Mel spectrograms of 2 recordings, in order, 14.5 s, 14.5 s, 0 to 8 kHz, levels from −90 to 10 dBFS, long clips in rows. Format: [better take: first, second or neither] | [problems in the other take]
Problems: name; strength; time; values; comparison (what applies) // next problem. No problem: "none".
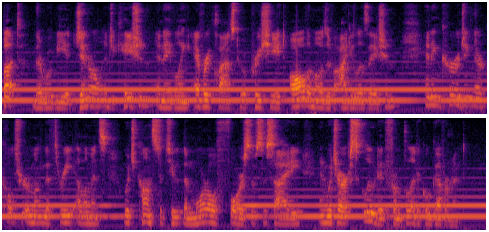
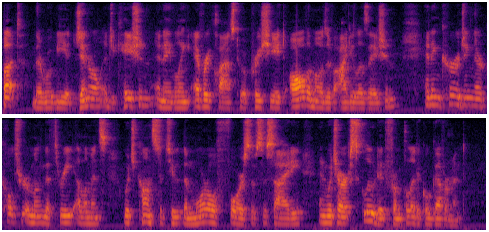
second | background sound (Organ); 2 dB below the speech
